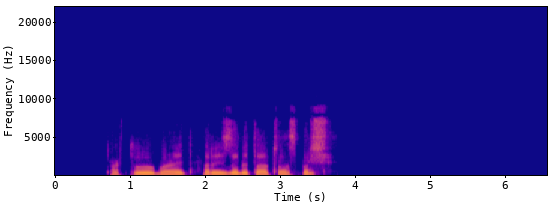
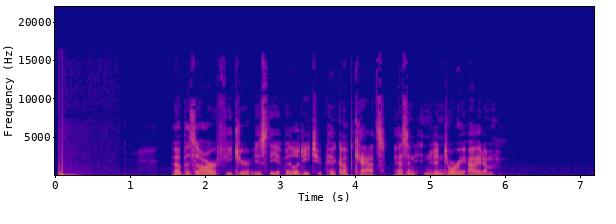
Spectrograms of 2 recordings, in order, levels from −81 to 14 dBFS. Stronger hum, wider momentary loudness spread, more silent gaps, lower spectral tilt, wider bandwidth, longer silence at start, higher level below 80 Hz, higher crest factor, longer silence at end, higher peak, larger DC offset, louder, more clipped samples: neither; first, 16 LU vs 5 LU; neither; first, -7.5 dB/octave vs -4 dB/octave; second, 9 kHz vs 16.5 kHz; first, 0.75 s vs 0.05 s; second, -52 dBFS vs -36 dBFS; second, 18 dB vs 24 dB; first, 2.95 s vs 1.3 s; first, -2 dBFS vs -6 dBFS; neither; first, -18 LUFS vs -28 LUFS; neither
